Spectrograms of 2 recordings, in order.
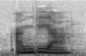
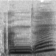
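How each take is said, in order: First: It is said slowly in a rough regional dialect. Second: It is said in plain standard Korean. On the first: "조금 느리고 투박한 사투리로" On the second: "표준어로 하면"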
